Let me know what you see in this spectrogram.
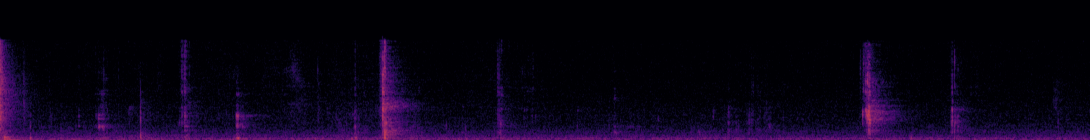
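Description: Faint chewing of a dense, chewy soft pretzel: scattered small mouth clicks and smacks over quiet room tone.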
